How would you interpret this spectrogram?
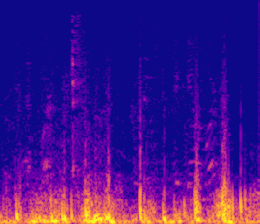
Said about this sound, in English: You actually hear the slate before the camera, the thing that says take three.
